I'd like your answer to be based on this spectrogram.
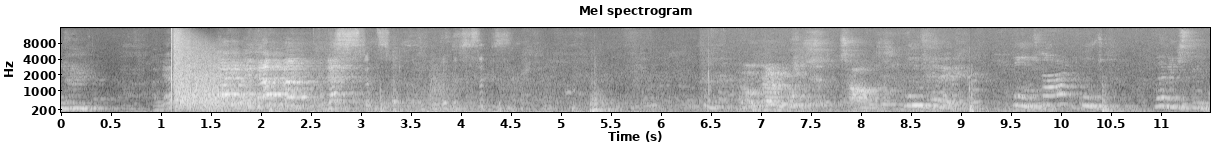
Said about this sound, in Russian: Хотя охотник решил припугнуть его, а заодно и зрителей громким выстрелом.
